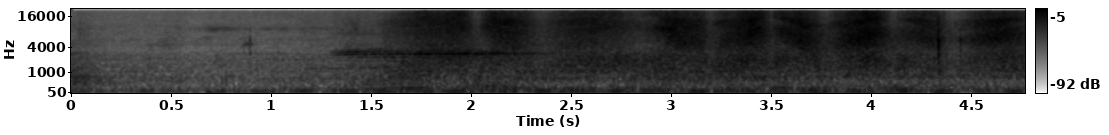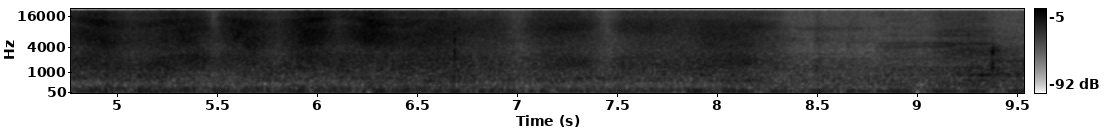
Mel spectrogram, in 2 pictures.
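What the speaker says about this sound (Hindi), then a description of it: "मैं रब कर रहा हूँ बेटा ये वाला।" Writing is rubbed off a board during a mathematics lesson, a close, continuous scratchy scrubbing of repeated quick strokes lasting several seconds, with no talking over it.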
